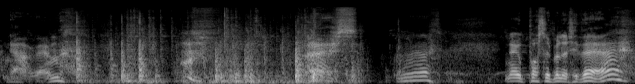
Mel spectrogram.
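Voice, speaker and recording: An actor playing a brisk, keen-minded Victorian gentleman detective in a radio drama, with an English accent and clipped, precise, formal speech. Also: a little high, big pitch swings, very noisy, heavily acted. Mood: probing, musing.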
